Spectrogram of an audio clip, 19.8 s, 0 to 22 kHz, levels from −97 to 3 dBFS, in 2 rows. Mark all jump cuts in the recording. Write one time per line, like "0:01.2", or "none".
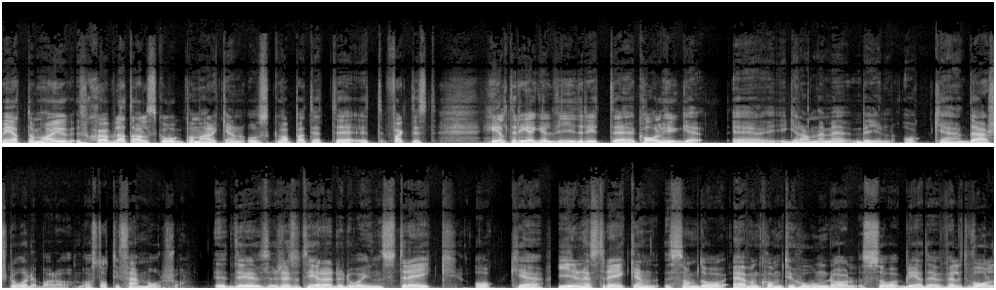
0:11.9
0:15.4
